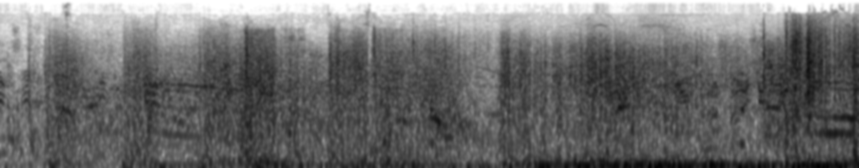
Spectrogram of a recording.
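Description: Artillery fire in a Napoleonic war video game set at the Battle of Borodino: a dense, continuous roar of booming cannon and gunfire that builds slightly louder toward the end, with a voice talking faintly underneath.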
